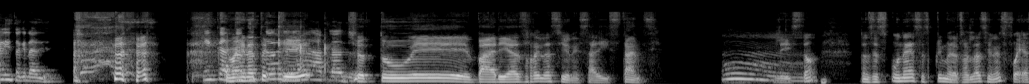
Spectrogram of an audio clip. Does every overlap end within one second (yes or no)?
no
